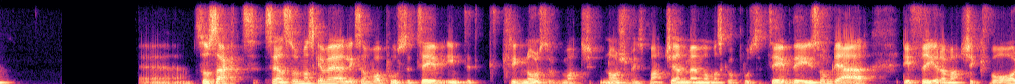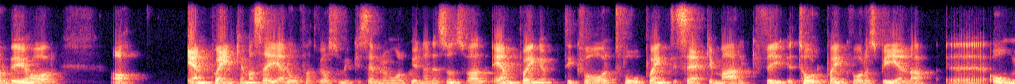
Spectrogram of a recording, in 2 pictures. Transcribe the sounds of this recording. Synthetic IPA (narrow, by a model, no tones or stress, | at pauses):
sɔmsakt̪sɛnsɔmanskavɛlɪksɔmvɑːɾapʰʊsɪt̪ʰiːvɪ̰nt̪əkʰɾɪŋːnɔɾʂnɔɾʂøːpɪŋsmat̪ʂənmɛnvamanskavɑːɾpʰʊsɪ̥t̪ʰiːvd̪ɛːɾjɵsɔmd̪ɛæ̰ɾd̪̥ɛæɾfyːɾamat̪ʂəɾkʰvɑːɾvɪɦaɾ | ʔɑ | ɛnːpʰɔɛŋːkʰanmansɛjːad̪ɔfœɾat̪vɪhaʂɔmʏkːəsɛmɾəmoːlɧɪlnad̪ɛnsɵnsvalːɛ̰npʰɔɛŋːɵpːt̪ʰɪlkʰvɑːɾt̪ʰv̥oːpʰɔɛŋːt̪ʰɪlsɛːkəɾmaɾkfyːt̪ʰɔlvpʰɔɛŋːkʰvɑːɾɔspeːla̰ | ɔm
